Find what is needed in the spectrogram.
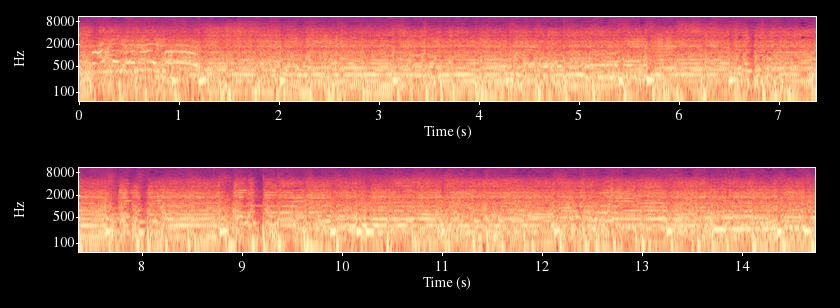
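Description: Punk rock band playing an instrumental passage: loud electric guitars over bass and drums, with the tail of a shouted vocal line in the first second.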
